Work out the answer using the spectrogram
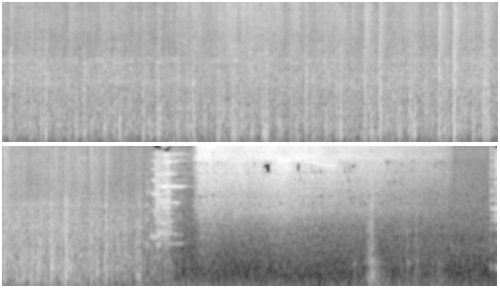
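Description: Train sound effect: wagon wheels clattering over the rails in a dense run of rapid clicks. Just before ten seconds in there is a brief high squeal, then the clatter stops and a loud hiss takes over, fading away over about four seconds.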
